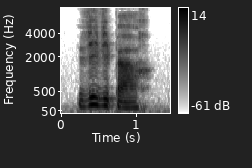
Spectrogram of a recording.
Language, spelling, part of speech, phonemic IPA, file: French, vivipare, adjective, /vi.vi.paʁ/, LL-Q150 (fra)-vivipare.wav
- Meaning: viviparous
